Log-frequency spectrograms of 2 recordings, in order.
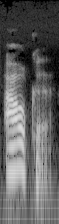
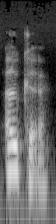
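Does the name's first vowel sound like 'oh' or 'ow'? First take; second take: ow; oh. First: The first vowel sounds like 'ow'. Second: The first vowel sounds like 'oh'. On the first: "in Frisian, it's Auke. And Auke is an English sound, like cow" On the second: "in South Africa, you pronounce it Auke, almost like the color"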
